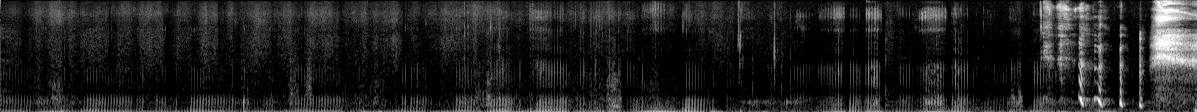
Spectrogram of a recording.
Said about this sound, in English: Let's see if you guys can hear Sasha. She's purring.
